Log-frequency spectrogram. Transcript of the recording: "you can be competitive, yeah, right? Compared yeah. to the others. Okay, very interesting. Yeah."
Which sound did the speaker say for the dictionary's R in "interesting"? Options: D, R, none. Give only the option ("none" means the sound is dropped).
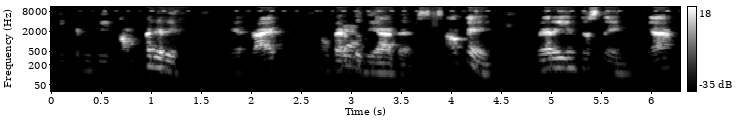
R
